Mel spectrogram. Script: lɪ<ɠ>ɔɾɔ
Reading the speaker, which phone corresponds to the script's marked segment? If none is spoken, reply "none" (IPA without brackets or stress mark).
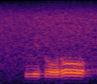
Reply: ɗ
